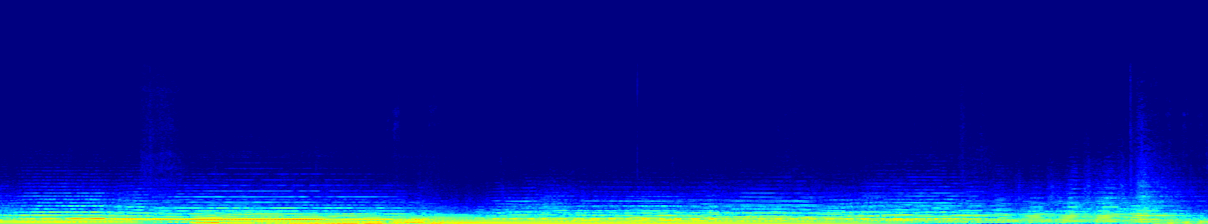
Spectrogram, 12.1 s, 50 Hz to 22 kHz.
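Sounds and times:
french horns and tuba playing: 0:00.0 - 0:12.0.

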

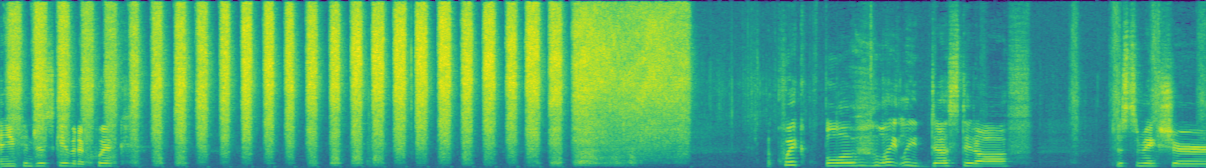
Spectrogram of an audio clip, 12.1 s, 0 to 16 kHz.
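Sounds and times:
dust blower puffing air: 0:00.0 - 0:07.0
steady hiss of air: 0:00.0 - 0:07.1.

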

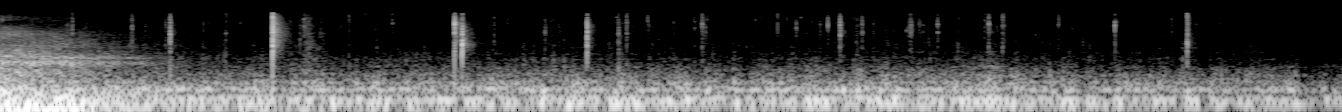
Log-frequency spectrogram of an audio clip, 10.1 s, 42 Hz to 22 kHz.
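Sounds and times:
low rumble of flames: 0:00.0 - 0:10.0
fire cracks and pops: 0:01.2 - 0:10.0.

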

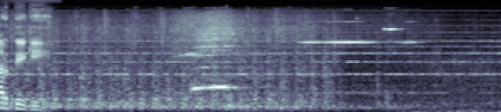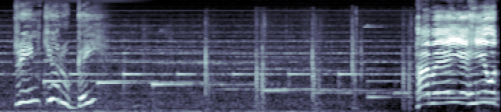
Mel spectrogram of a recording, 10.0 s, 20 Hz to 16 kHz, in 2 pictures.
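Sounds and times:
steam train running on track: 0:00.0 - 0:10.0.

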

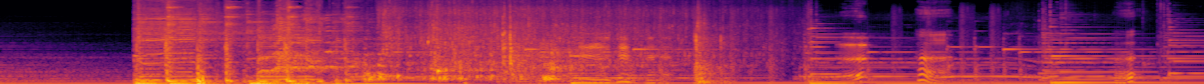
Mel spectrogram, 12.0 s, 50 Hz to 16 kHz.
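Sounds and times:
background music: 0:00.0 - 0:12.0
toilet flushing: 0:02.7 - 0:08.0.

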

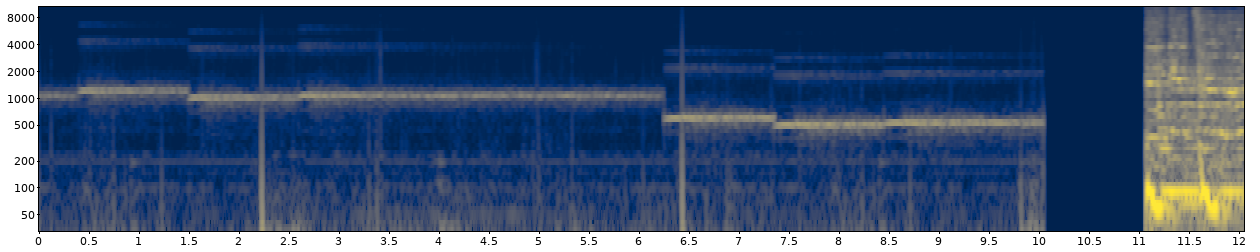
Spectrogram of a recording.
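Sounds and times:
held pitched tone stepping down: 0:00.0 - 0:10.1.

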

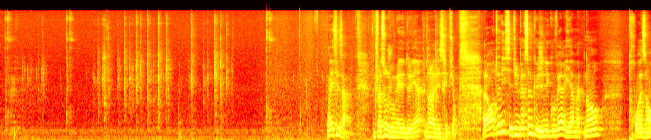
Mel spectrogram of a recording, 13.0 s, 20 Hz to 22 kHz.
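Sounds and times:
computer keyboard typing: 0:00.1 - 0:04.7, 0:05.3 - 0:05.5.

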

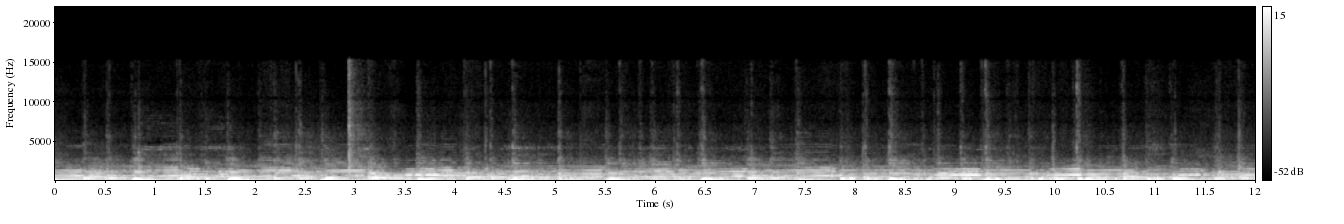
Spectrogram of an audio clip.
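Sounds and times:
low frame drum beats: 0:00.0 - 0:12.0
oud and bowed string melody: 0:00.0 - 0:12.0.

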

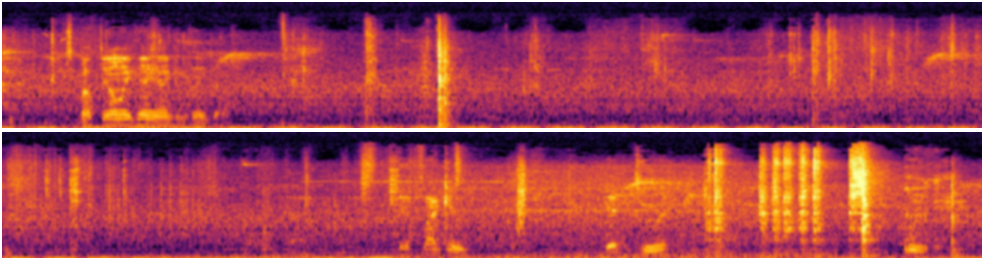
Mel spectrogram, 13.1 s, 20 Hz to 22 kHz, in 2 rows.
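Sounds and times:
faint clicks and scuffs: 0:05.2 - 0:09.4.

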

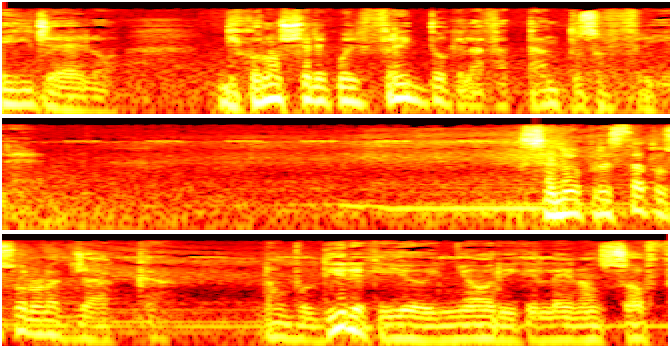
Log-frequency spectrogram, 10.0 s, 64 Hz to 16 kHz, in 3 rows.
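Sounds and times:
low tone: 0:04.6 - 0:10.0.

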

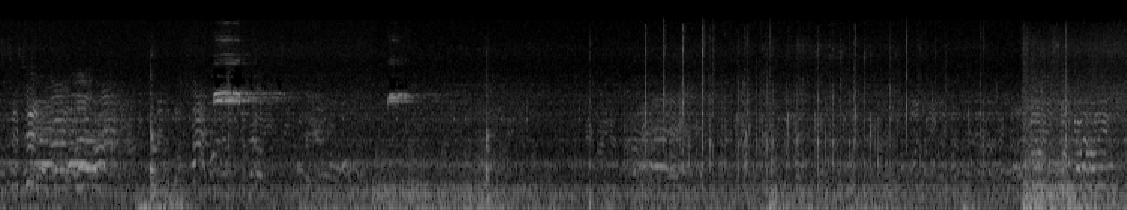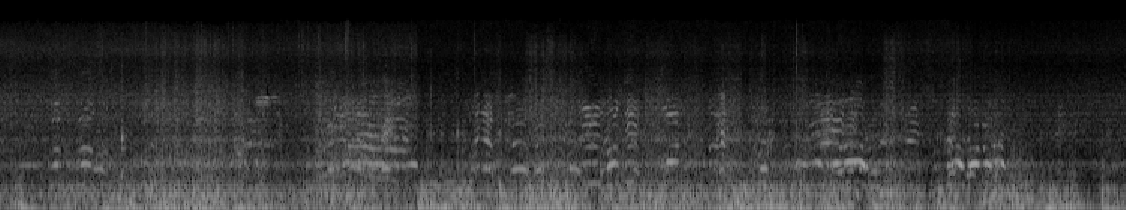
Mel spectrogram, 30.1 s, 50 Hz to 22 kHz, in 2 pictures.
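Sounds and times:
players shouting: 0:00.0 - 0:05.4, 0:08.1 - 0:09.4, 0:13.2 - 0:17.2, 0:18.0 - 0:28.6
wind rumble on microphone: 0:03.8 - 0:30.0.

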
